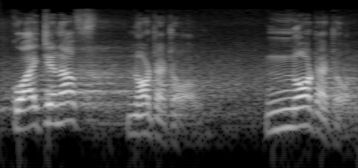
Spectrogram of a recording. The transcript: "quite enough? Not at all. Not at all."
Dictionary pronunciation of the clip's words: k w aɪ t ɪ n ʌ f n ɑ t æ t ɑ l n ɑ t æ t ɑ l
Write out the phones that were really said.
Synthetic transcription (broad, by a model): k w aɪ t ɪ n ʌ f n ɑ t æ t ɑ l n ɑ t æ t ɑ l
